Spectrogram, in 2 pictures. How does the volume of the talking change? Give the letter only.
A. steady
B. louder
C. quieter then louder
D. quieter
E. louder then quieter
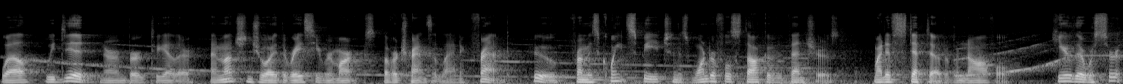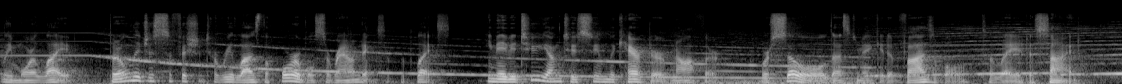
A.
